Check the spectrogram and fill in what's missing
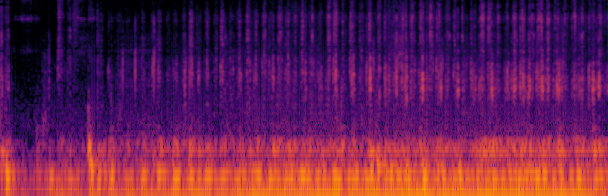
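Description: A wooden stylus scratches the coating of a thin, black-coated Care Bear scratch-art card lying flat, making quick, uneven rasping strokes about four per second. The scratching starts faint, grows louder after about a second and then holds steady over a constant low rumble, with faint music in the background.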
